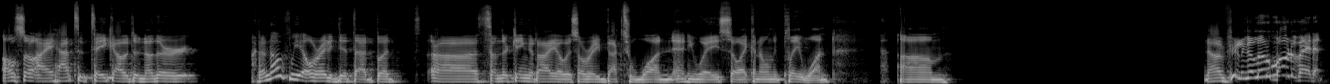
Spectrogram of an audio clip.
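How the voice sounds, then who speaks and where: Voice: mid-range voice, sing-song, brisk, fairly bright tone. A livestream host chatting casually while working, informal and sweary, often thinking aloud.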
